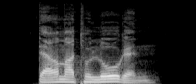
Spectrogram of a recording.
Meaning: dermatologist (female)
- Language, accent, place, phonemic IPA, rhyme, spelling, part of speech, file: German, Germany, Berlin, /dɛʁmatoˈloːɡɪn/, -oːɡɪn, Dermatologin, noun, De-Dermatologin.ogg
